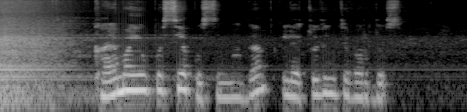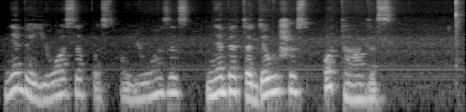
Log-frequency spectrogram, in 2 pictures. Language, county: Lithuanian, Vilnius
